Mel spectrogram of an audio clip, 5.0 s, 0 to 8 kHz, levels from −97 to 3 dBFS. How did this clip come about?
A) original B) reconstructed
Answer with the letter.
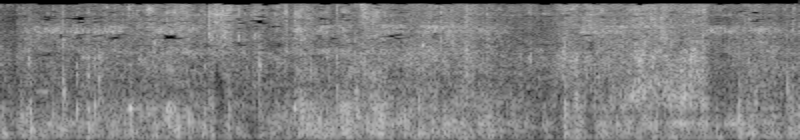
B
